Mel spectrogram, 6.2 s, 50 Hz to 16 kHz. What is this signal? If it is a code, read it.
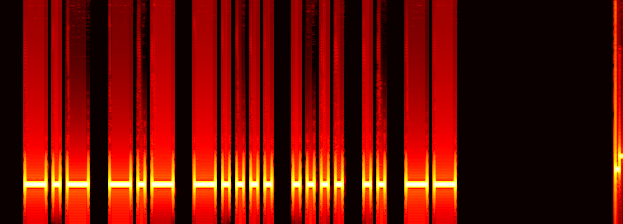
Morse code, heard as a keyed tone, about 17 wpm, 700 Hz. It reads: KK6HIM
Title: USA Callsign DE Callsign - 6 Characters - 17wpm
